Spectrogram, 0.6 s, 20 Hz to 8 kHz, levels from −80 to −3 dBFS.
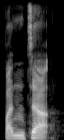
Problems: none marked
